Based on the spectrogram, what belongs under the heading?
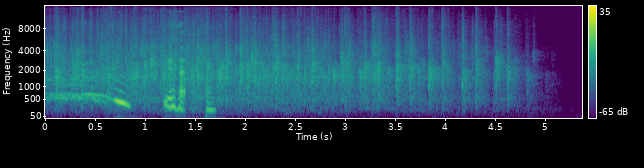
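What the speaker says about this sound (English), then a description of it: "Can we give everyone a bit of a cheer for coming today?" Live audience at an emerging-tech podcast event on future skills cheers and applauds, a burst of clapping with a few whoops that carries on steadily for several seconds before tapering off, a brief spoken word near the start.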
